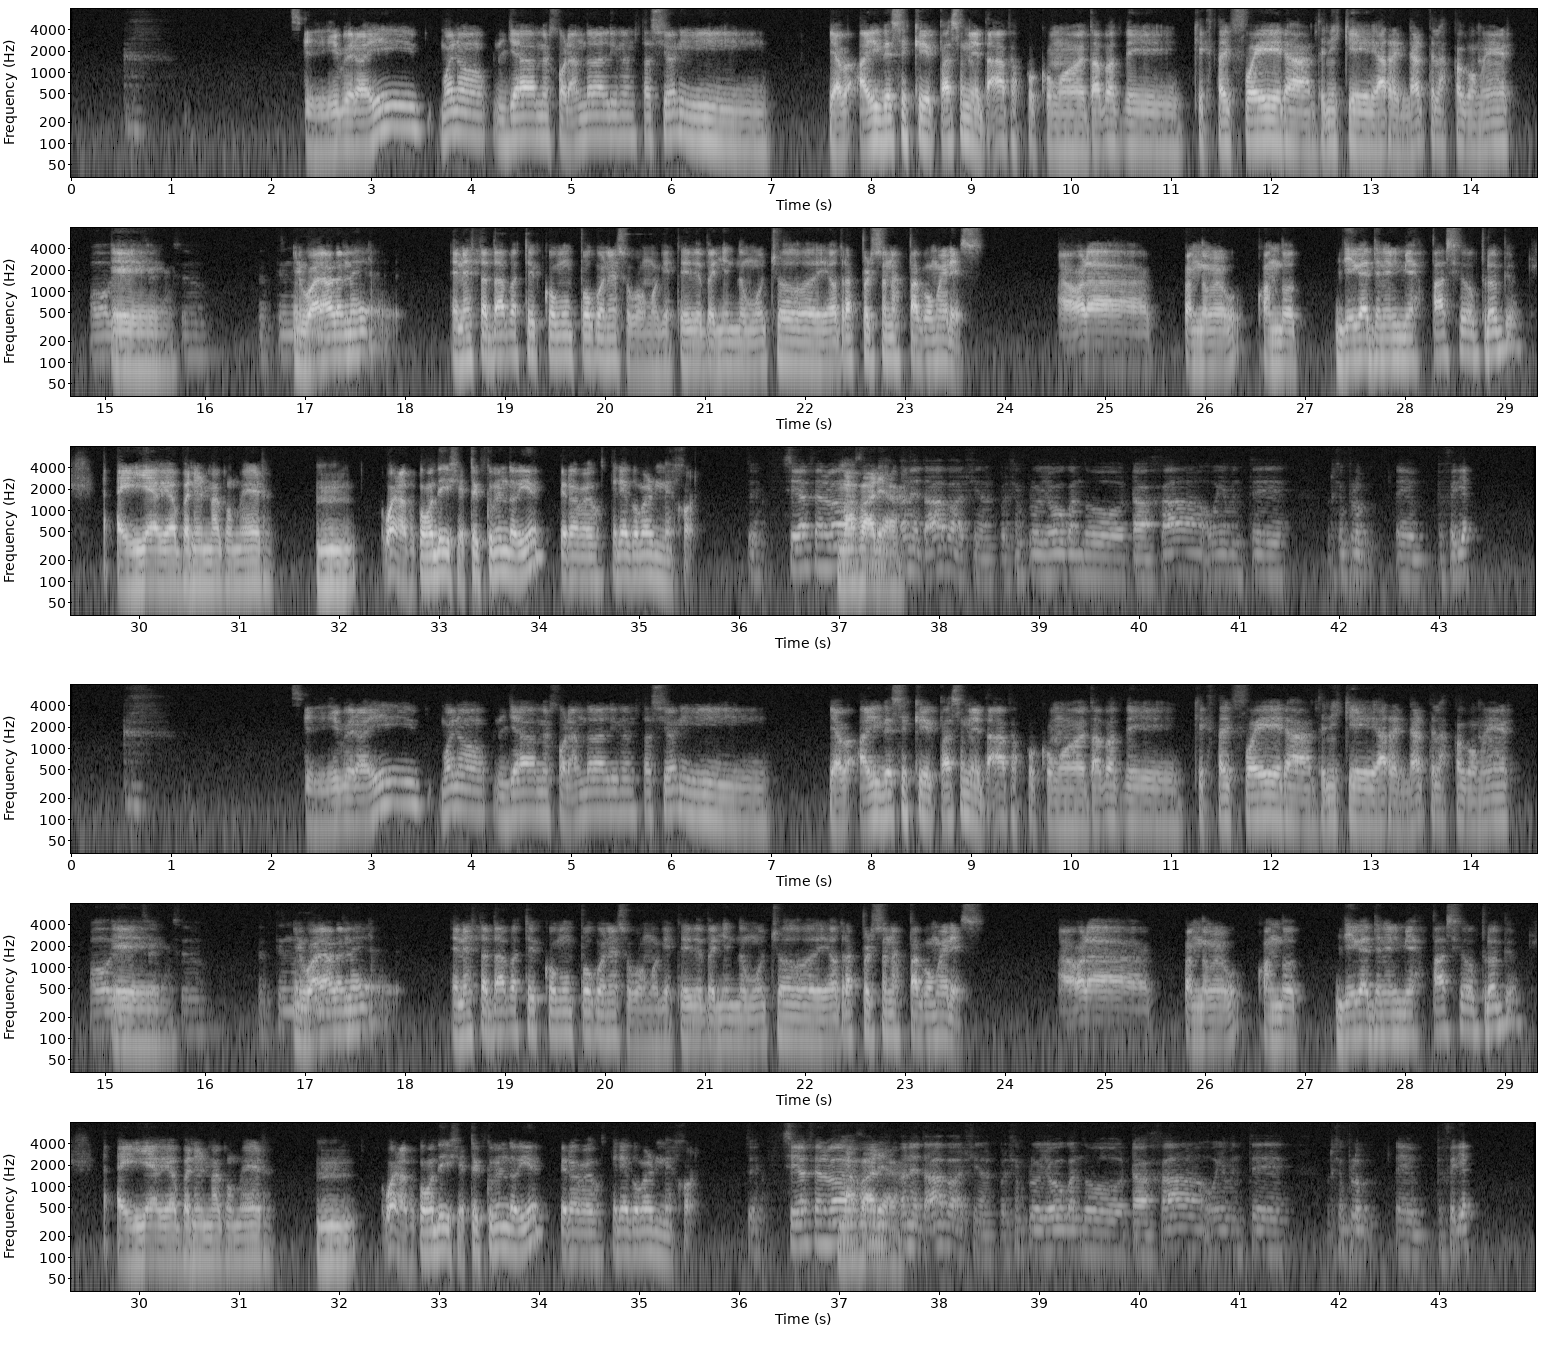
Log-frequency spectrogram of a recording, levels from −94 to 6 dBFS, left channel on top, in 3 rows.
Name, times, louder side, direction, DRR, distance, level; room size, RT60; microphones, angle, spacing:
voice 1, 0.5-1.0 14.9-16.0 16.5-17.5 36.1-41.5 41.9-43.3, left 1 dB, 70° right, 1.5 m, -32 dB
voice 2, 2.2-7.0 7.6-14.4 15.1-15.7 16.9-17.9 18.5-23.8 24.5-25.5 25.8-26.9 27.3-29.5 29.8-31.3 31.8-32.2 32.4-35.6 37.0-37.7, left 6 dB, 40° left, 0.4 m, -22 dB
3.0 x 2.8 x 3.4 m
head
